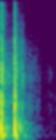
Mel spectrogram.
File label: Foley Footstep High Heels Dirt Debris Jump Quick; Foley Footsteps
